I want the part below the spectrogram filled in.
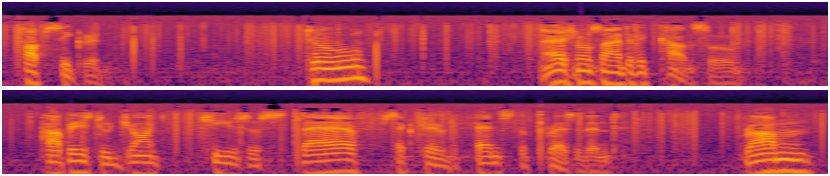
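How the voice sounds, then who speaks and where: A man's voice: on the low side, heavily acted. An actor playing a male scientist in charge of a secret base, dictating a clipped official letter in 1950s radio drama style. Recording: dull old radio recording, faint hiss.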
